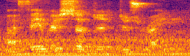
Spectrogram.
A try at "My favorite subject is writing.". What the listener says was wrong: Good job.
